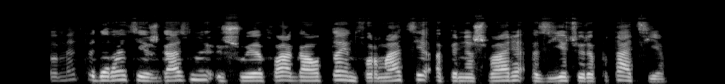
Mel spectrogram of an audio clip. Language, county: Lithuanian, Šiauliai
